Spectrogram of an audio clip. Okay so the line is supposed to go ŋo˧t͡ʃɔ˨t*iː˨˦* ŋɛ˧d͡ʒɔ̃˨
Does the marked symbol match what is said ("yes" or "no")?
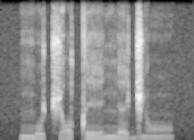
no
